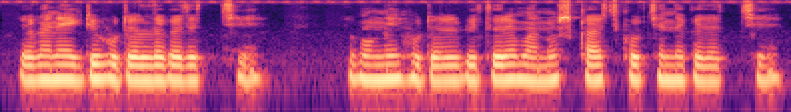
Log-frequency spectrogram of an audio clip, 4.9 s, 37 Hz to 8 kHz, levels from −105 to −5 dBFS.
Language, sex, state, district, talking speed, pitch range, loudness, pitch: Bengali, female, Assam, Hailakandi, 155 wpm, 175-185 Hz, -15 LUFS, 180 Hz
